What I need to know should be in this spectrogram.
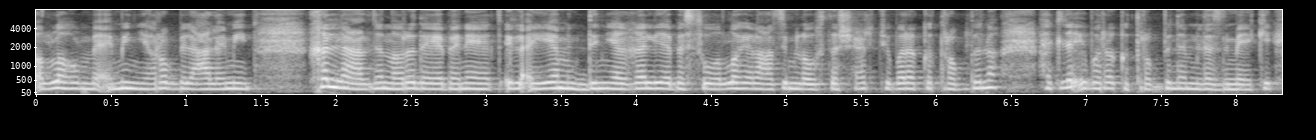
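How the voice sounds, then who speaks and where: A young woman with an Egyptian accent, talking earnestly to her viewers about prayer and blessings. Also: medium pitch. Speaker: lifestyle vlogger. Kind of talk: heartfelt religious talk to viewers.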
